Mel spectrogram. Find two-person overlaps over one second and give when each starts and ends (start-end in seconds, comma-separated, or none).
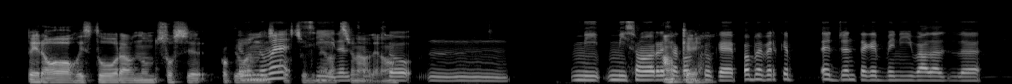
2.4-4.0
